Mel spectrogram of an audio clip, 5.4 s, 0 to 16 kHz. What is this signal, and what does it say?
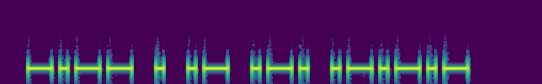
Morse code, heard as a keyed tone, about 16 wpm, 700 Hz. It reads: YEAR.
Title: Sentences from Top 1000 Words - Review Part 5 - 15wpm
